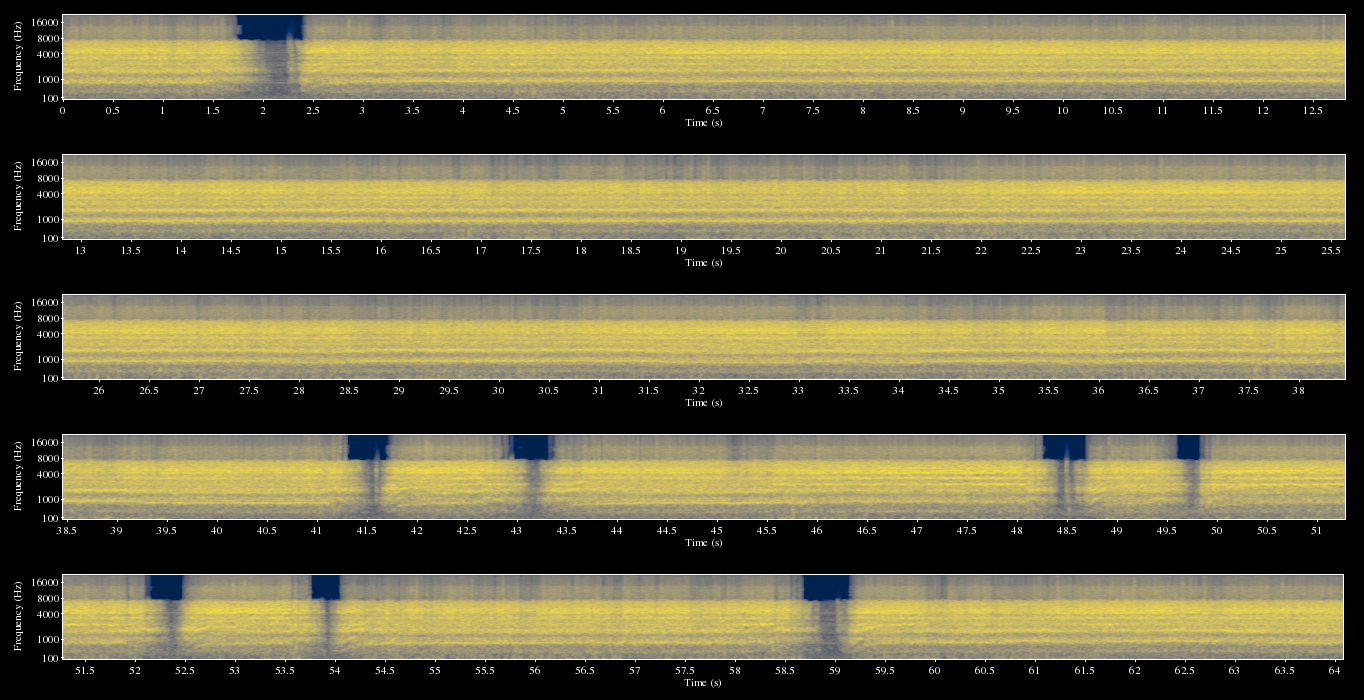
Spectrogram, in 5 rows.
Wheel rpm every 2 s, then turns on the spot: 170, 150, 230, 230, 230, 230, 230, 230, 230, 230, 230, 230, 230, 230, 220, 230, 210, 220, 220, 220, 150, 110, 190, 210, 100, 170, 120, 160, 200, 130, 220, 220.
none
